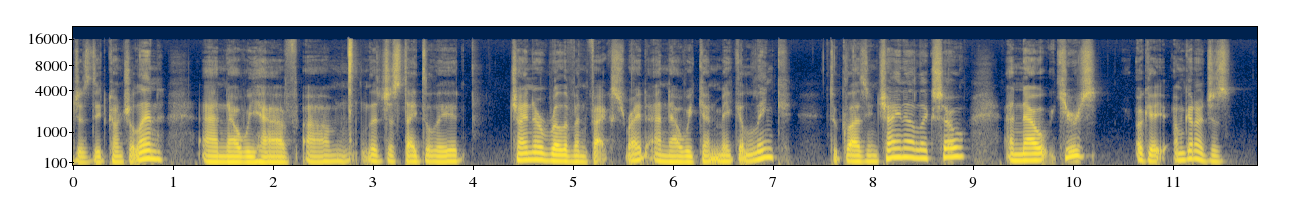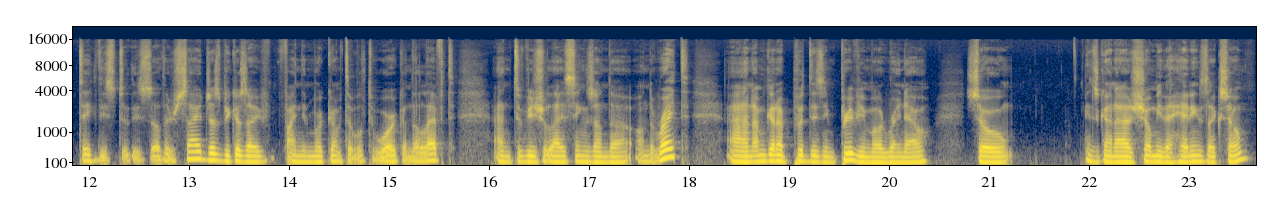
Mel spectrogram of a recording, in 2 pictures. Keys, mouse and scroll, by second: 3.8 \, 4.5 click, 4.9 Escape, 5.4-9.4 typing, 7.4 Return, 7.7 Escape, 11.4-12.9 drag, 13.6-14.9 drag, 15.5 click, 16.6 click, 18.7 click, 19.8 ctrl+e, 20.9 scroll up 1, 21.1-21.9 scroll down 2, 23.4 scroll down 1.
